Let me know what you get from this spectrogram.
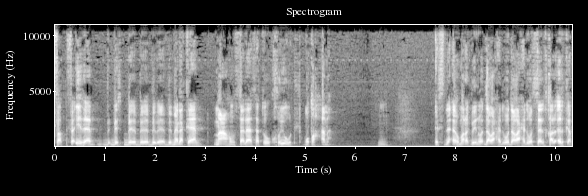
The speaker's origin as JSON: {"language": "Arabic", "region": "Upper Egypt", "country": "Egypt", "said": "يقول عندنا في الصعيد على القدر برمه"}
